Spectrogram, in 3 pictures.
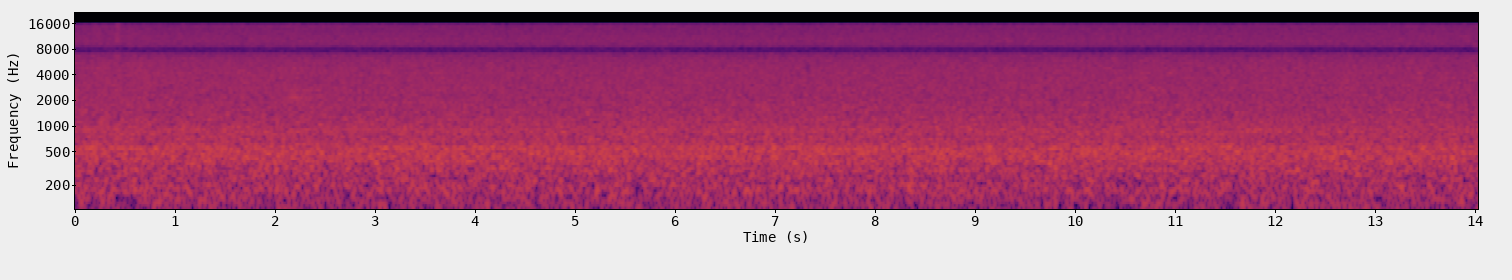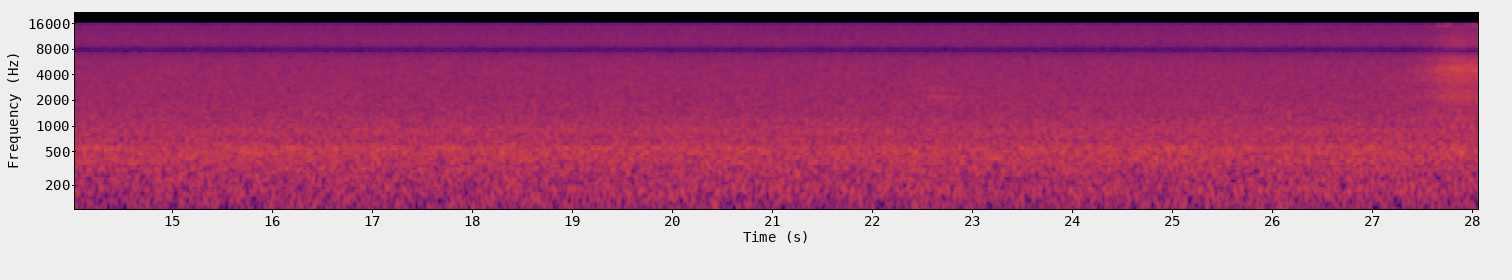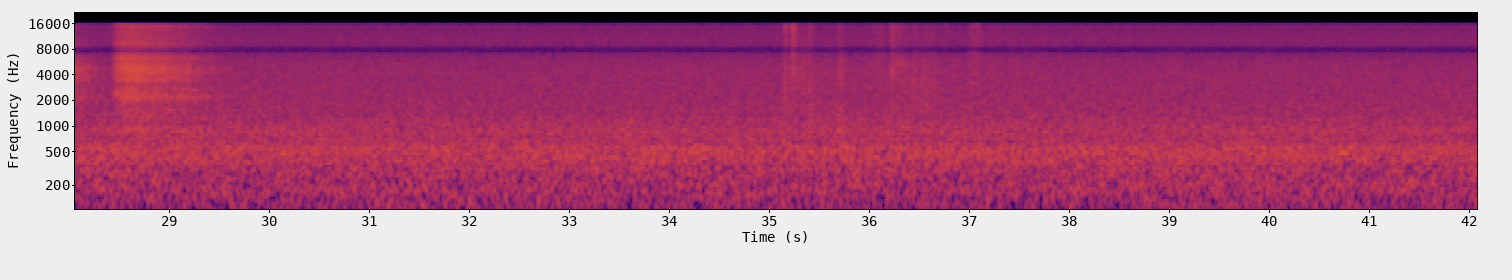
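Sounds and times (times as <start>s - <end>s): microphone hiss: 0.0s - 42.0s
soft rustle: 35.0s - 37.8s.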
